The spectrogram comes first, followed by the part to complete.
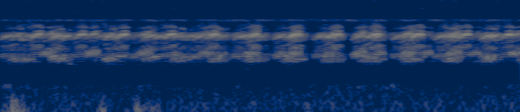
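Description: A dense chorus of frogs chirping in high, buzzy pulses that swell and fade almost twice a second.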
